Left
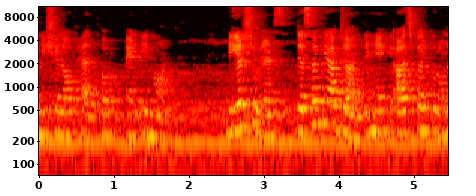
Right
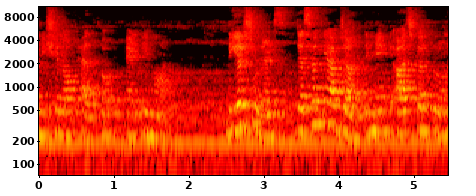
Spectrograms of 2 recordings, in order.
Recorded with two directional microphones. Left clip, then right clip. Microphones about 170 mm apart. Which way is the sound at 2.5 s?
5° right (ahead or behind).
